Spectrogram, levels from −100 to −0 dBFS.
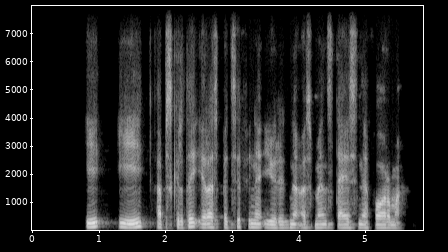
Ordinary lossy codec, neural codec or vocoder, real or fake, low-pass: Opus, 32 kbps; none; real; 7.2 kHz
